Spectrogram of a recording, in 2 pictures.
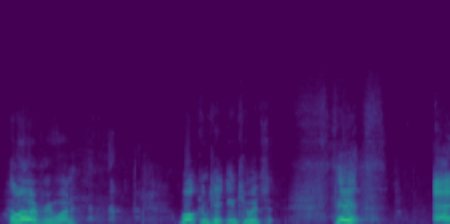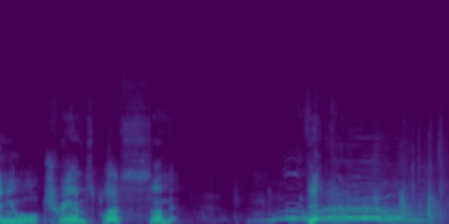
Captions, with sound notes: - Hello, everyone. (attendee laughs) Welcome to Intuit's fifth annual Trans+ Summit. (audience cheers) Yeah.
